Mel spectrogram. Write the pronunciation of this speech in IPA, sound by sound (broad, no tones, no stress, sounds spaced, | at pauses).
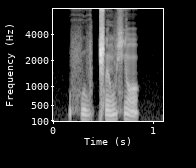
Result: f u v ǁ ə̃ v ɕ ɔ̃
